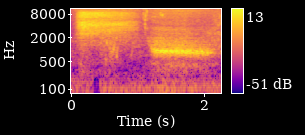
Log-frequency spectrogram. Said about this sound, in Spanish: Y escucha al propio … respirando.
